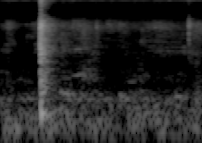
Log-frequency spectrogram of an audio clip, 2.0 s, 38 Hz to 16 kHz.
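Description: A single sharp click about half a second in: the battery lock of a Lukas SP 333 E2 cordless hydraulic rescue spreader latching as the battery pack is pushed home, the sign that the battery is locked in.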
